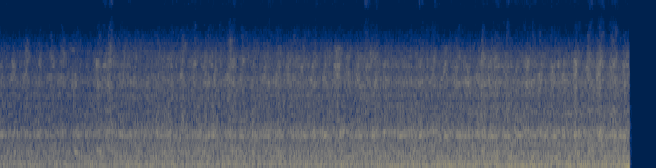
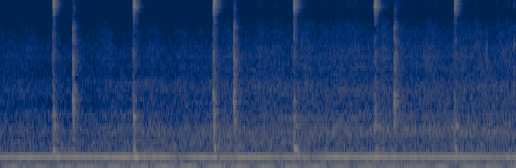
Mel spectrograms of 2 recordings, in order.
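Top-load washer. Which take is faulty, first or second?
second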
